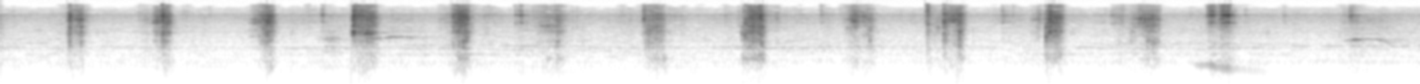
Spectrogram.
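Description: A clear plastic seasoning container shaken and tapped over a stainless steel pot, seasoning falling in. It makes short, sharp ticks at about two a second.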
